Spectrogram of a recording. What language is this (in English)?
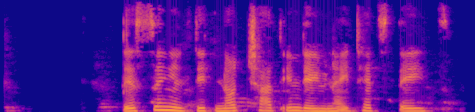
English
